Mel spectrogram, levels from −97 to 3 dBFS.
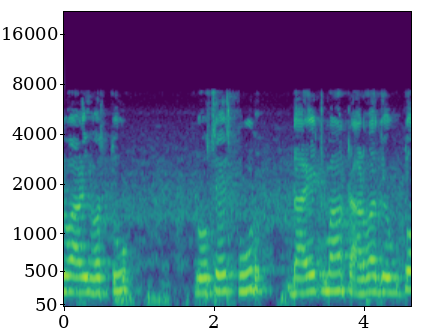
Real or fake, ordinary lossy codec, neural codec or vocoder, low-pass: real; none; none; 7.2 kHz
